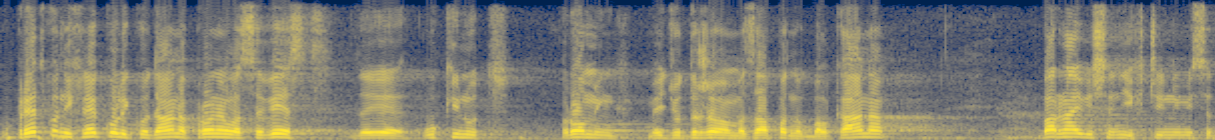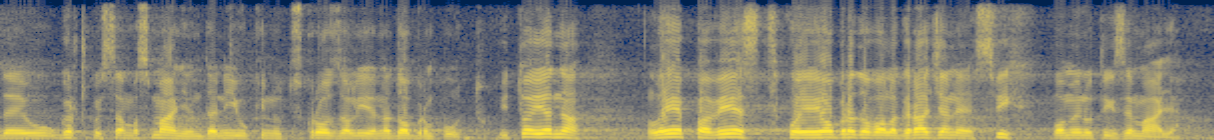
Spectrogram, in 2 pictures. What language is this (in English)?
Serbian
